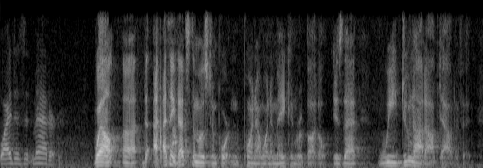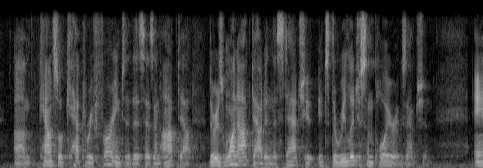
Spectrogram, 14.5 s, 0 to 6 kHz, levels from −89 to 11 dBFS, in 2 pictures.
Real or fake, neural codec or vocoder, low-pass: fake; vocoder, 22.05 kHz, 80 mel bands, WaveNeXt; 5.4 kHz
